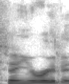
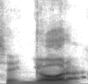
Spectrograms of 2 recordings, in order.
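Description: First: "senorita" said with the extra "-ita" ending, se-nyo-REE-ta; wrong form. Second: "senora" said se-NYO-ra, ending on "-ra" with no "-ita"; corrected form. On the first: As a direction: say "senorita", the longer diminutive, as the wrong word. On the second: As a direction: say "senora" short, stress the middle "NYO". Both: Shown as a demonstration. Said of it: "It's not senorita. It's senora".

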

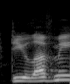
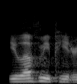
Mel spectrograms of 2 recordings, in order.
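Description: First: Louder and higher, "love" pressed like an accusation; shaming question. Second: Gentle question. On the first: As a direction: ask it to shame him. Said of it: "If Jesus wanted to shame Peter". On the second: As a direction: ask it kindly, looking ahead. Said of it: "He points forwards". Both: Retold or imitated.

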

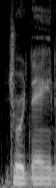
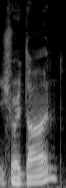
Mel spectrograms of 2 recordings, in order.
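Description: First: Said in the usual way. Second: French accent. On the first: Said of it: "saying Jourdain". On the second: Shown as a demonstration. Host guessing at the fighter's name, French accent. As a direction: give the name a French pronunciation. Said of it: "French accent".

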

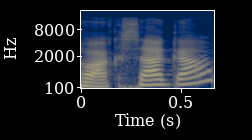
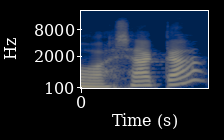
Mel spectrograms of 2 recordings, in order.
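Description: First: Oaxaca said with a ks, "oak-SA-ka"; x pronounced as ks. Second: Oaxaca said with an s, "o-a-SA-ka"; x pronounced as s. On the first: Vlogger unsure of the Mexican name, Oaxaca with a ks. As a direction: sound the x in Oaxaca as ks. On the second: Vlogger trying the other way, Oaxaca with an s. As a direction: soften the x in Oaxaca to plain s. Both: Shown as a demonstration. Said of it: "como se diga".

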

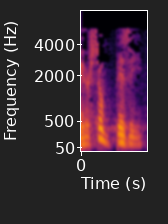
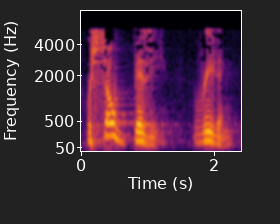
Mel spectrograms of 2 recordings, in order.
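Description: First: Said in the usual way. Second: So drawn out slowly, then reading lands as the twist; slow stress on so. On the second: Shown as a demonstration. The pastor turns the excuse into a punchline, slowly stressing so. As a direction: stretch the word so slowly before reading.

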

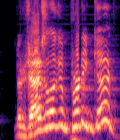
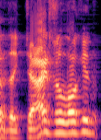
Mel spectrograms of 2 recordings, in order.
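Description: First: Much higher, eager and upbeat; excited. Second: Said in the usual way. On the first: Real, not acted. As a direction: lift it with real excitement. Repeats phrase with more energy.

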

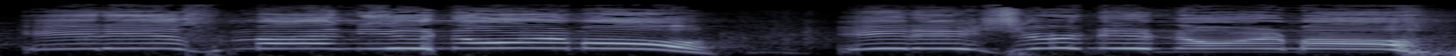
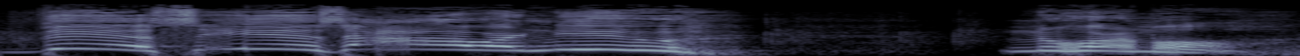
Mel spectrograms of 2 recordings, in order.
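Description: First: Loud high shouted preaching line; preacher shouting the refrain. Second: Slow, spaced-out refrain with a pause before normal; preacher slowing the refrain for emphasis; drawn-out refrain. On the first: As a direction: deliver the refrain at full force. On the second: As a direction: drag out "This is our new" then land "normal". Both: Acted.

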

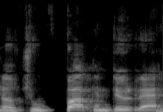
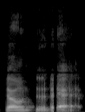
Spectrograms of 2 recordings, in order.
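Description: First: Fucking hit hard and a bit louder; stern dad stressing fucking; firm warning, stress on fucking. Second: Said in the usual way. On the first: Shown as a demonstration. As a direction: lean on fucking like a parent laying down the law. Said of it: "But they understand". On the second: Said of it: "they don't understand".

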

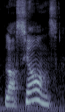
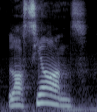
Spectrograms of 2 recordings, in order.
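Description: First: "la science" repetido a la francesa; French pronunciation. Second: "La science" dicho a la francesa, nasal y sin la e final; French pronunciation. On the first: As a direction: imita el audio: "la science" en francés. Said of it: "le puse a play". ("la science" con acento francés) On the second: ("La science" en francés) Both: Shown as a demonstration.

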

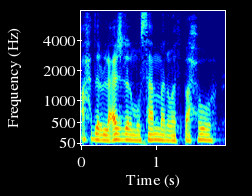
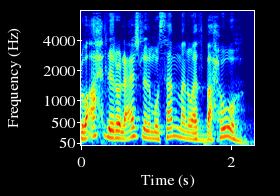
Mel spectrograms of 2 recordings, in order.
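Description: First: Said in the usual way. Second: A mildly elated, raised-voice order; joyful command. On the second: Acted. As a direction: proclaim the father's order, higher pitched. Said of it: "بفرح قال لهم".

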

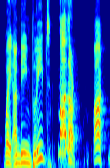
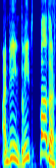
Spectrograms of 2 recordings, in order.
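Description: First: Higher, louder indignant burst; mock-indignant Deadpool outburst; mock outrage. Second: Higher, louder indignant burst stopped short; bleeped-out mock outrage; mock outrage, cut off. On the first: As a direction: catch yourself being bleeped and explode. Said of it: "go like". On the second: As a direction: explode then get cut off mid-swear. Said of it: "he was like".

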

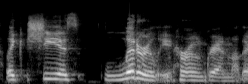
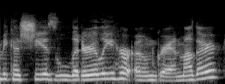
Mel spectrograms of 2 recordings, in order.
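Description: First: "literally" punched hardest; stress on literally. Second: "her" lifted and leaned on; stress on her. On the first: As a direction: hit "literally" as the key word. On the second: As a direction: push the word "her" in "her own grandmother". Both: Shown as a demonstration.

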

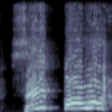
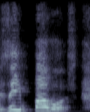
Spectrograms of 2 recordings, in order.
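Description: First: Much higher, louder, slow cry of disbelief; astonished shout. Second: Said in the usual way. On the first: Real, not acted. Telling friends the pills cost nothing, astonished shout. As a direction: blurt it out, stunned at the price.

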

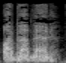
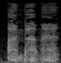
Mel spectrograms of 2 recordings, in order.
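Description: First: Loud, rasping whisper-growl; over-the-top throaty Batman. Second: Soft, whispered superhero line; hushed, understated Batman whisper; nineties Batman. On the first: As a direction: force it out as a hoarse superhero. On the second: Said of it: "nineties Batmans who are like". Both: Acted.

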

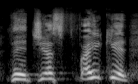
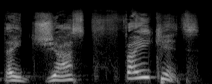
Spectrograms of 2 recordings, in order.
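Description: First: Said in the usual way. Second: Softer, slow and hushed; quiet, slow. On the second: Shown as a demonstration. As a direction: let it sink in quietly.

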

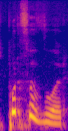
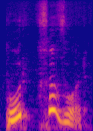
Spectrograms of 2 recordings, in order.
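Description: First: Por favor said loud with a falling end, Portuguese style; Portuguese pronunciation. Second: Por favor repeated with a falling end, Portuguese style; Portuguese pronunciation. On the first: Teaching a listener how to say please, Portuguese Por favor. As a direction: say Por favor clearly, stress on por. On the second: Repeating the word for learners, Portuguese Por favor. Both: Shown as a demonstration. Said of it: "how to say in Portuguese".

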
